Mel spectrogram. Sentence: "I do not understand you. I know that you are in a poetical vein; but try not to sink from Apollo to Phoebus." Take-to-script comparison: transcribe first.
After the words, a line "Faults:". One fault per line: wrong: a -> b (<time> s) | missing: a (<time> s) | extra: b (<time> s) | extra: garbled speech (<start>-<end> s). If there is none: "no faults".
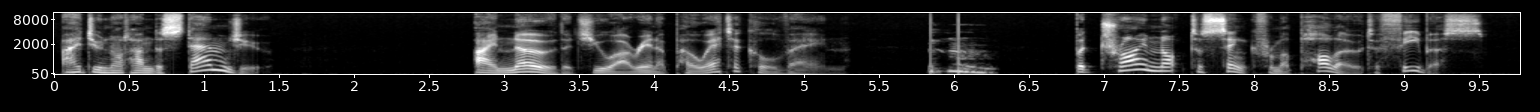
"I do not understand you. I know that you are in a poetical vein; but try not to sink from Apollo to Phoebus."
Faults:
no faults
